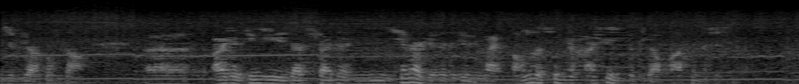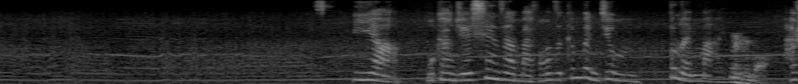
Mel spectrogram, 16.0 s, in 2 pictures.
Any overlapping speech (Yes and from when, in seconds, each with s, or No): No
